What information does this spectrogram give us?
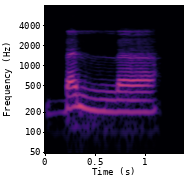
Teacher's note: This lam has sukoon, the next lam had a fatha, they're identical, so I merged it into one lam with shadda.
